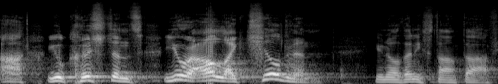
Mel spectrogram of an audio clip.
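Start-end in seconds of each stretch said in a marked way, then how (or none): 0.0-3.3 put-on poor Romanian accent, higher, louder. Quoting a contemptuous Romanian businessman, in an attempted Romanian accent. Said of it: "I can't really do the Romanian accent very well".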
